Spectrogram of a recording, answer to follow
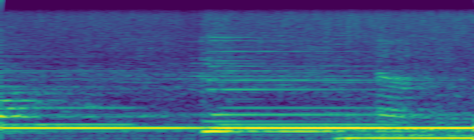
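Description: Acoustic guitar playing slow, ringing chords, changing chord about a second in. A deep low note joins near the end.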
